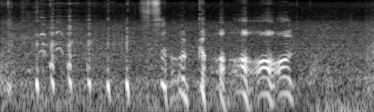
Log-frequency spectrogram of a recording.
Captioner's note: laughing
